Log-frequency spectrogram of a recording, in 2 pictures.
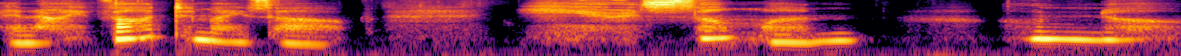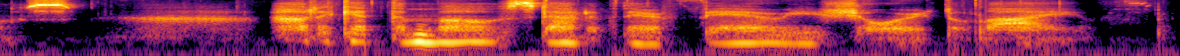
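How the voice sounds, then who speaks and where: A female vampire boss, acted by a woman in an ASMR roleplay, speaks in a breathy, husky whisper. She is very slow and deliberate, lingering over pauses and musing hums. Her tone is soft and mellow, yet possessive, condescending and coolly menacing. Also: mid-range voice, full character voice. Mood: wistful, disappointed.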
